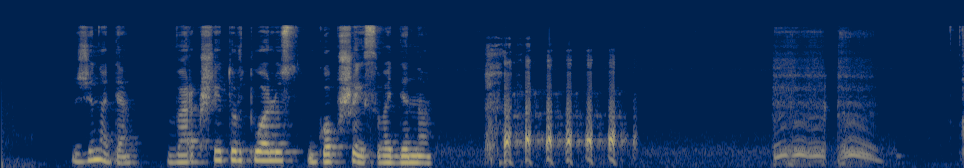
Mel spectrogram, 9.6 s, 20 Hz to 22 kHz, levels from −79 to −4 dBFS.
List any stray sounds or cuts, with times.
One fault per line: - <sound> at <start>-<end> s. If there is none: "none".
- laugh at 4.8-6.4 s
- throat clearing at 7.7-8.9 s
